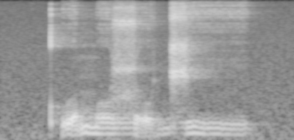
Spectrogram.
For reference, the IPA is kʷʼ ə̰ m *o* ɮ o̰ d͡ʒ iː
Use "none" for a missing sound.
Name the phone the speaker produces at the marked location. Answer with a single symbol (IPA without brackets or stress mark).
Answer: o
